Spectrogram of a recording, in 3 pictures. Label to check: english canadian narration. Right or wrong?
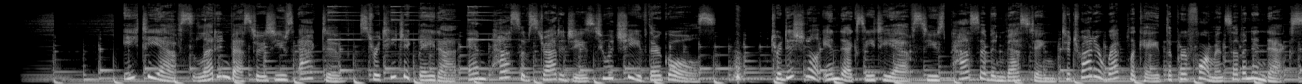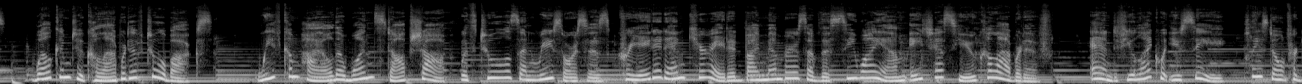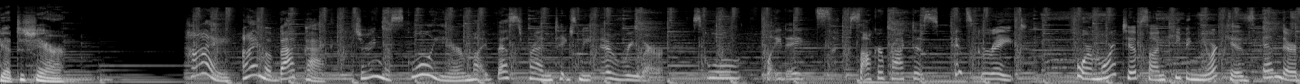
Right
